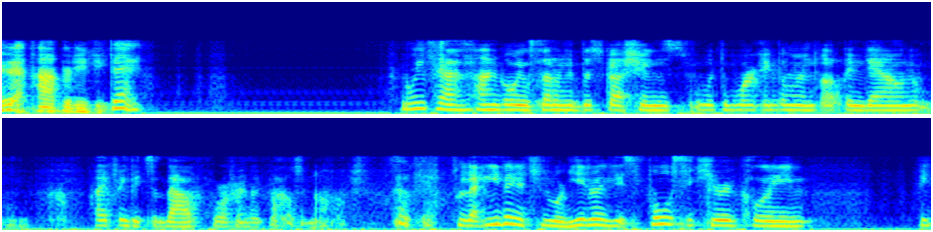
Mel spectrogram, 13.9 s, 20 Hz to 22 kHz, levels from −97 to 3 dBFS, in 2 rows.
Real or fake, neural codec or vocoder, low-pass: fake; codec, 16 kHz, 1 kbps, FunCodec, trained on Chinese and English, 50 frames a second; 5.4 kHz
